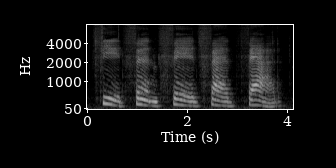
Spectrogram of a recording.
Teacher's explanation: I want you to notice how my jaw or my chin lowers and my mouth gets bigger each time I say a different vowel. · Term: front vowels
